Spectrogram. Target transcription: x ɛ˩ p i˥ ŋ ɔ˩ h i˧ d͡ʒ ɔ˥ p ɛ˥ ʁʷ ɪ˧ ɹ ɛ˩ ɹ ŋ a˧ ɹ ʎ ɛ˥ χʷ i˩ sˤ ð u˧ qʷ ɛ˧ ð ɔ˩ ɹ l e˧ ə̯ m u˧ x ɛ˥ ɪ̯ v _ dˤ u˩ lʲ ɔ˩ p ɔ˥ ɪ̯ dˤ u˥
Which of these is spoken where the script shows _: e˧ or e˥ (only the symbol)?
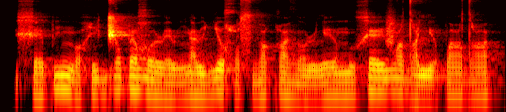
e˥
